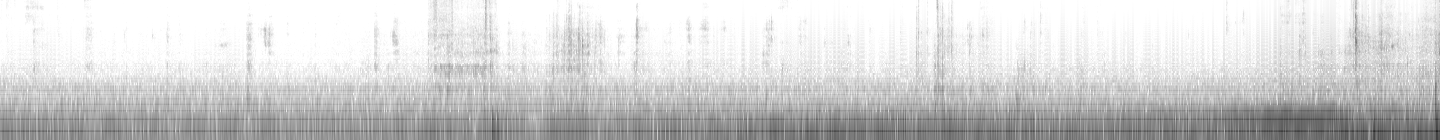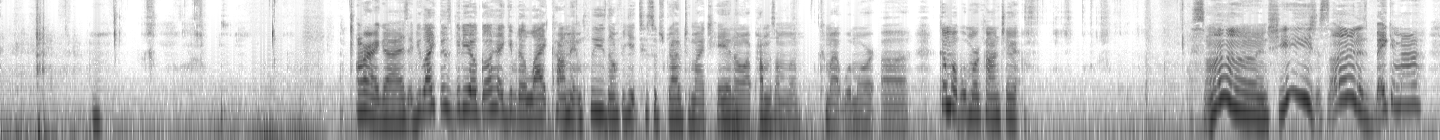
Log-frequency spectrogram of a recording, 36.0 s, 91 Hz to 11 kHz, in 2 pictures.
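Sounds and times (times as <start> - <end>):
chewing with soft crunches: 0.0 - 22.4, 30.7 - 32.9
steady low hum: 0.0 - 36.0.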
